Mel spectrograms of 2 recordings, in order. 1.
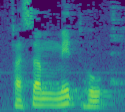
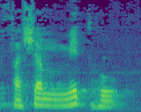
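Konsonan setelah 'fa' adalah bunyi 's'. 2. Konsonan setelah 'fa' adalah bunyi 'sh'. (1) "di riwayat lain dengan sin" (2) "dengan shin"

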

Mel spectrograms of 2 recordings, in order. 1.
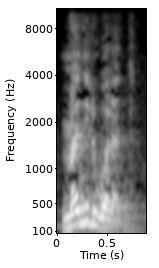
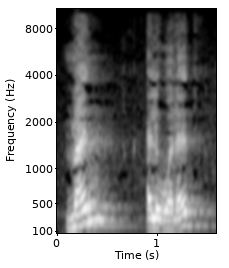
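Les mots sont liés par une voyelle de liaison i. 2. Les mots se disent séparément, sans voyelle de liaison. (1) "si jamais tu fais la liaison" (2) "sans liaison"

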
